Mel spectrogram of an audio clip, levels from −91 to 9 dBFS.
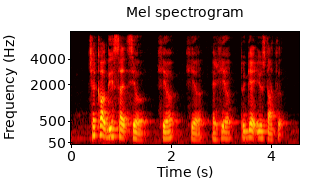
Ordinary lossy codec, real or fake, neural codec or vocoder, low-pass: none; fake; codec, 16 kHz, 8 kbps, FreqCodec, larger model; 7.2 kHz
